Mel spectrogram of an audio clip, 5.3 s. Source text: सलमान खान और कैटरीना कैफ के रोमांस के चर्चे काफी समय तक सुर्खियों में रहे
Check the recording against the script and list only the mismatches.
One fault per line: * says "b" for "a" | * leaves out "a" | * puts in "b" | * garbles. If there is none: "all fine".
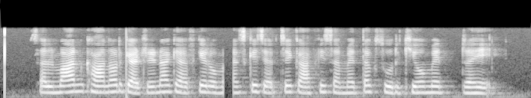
all fine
